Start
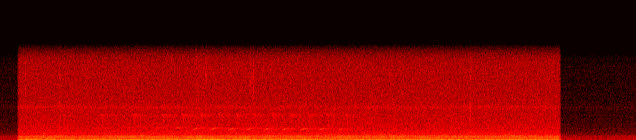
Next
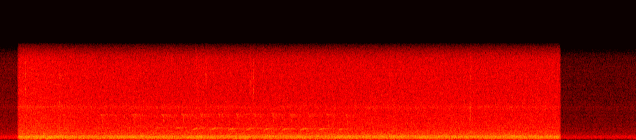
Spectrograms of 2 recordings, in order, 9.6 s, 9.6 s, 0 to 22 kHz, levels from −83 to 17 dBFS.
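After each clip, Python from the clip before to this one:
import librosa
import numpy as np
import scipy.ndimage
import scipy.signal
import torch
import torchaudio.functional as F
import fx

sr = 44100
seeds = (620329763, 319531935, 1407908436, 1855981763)

y = scipy.signal.sosfilt(scipy.signal.butter(4, 340.0, 'highpass', fs=sr, output='sos'), x)
y = fx.rider(y, sr, range_db=10, speed_s=2.0)
y = y * librosa.db_to_amplitude(8.0)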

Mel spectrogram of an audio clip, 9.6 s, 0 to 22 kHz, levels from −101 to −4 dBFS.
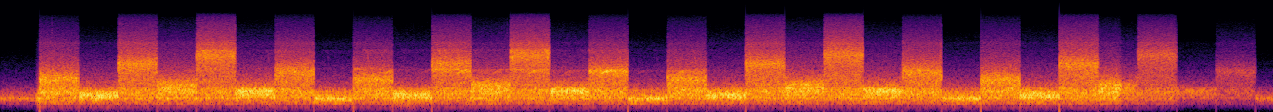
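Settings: y = x + 10.0 ** (-10.5 / 20.0) * np.pad(x, (int(418 * sr / 1000.0), 0))[:len(x)]
y = fx.rider(y, sr, range_db=3, speed_s=0.5)
y = fx.filter_held_lowpass(y, sr, hz=3.4, low_hz=350.0, high_hz=3400.0)
y = y * librosa.db_to_amplitude(6.5)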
